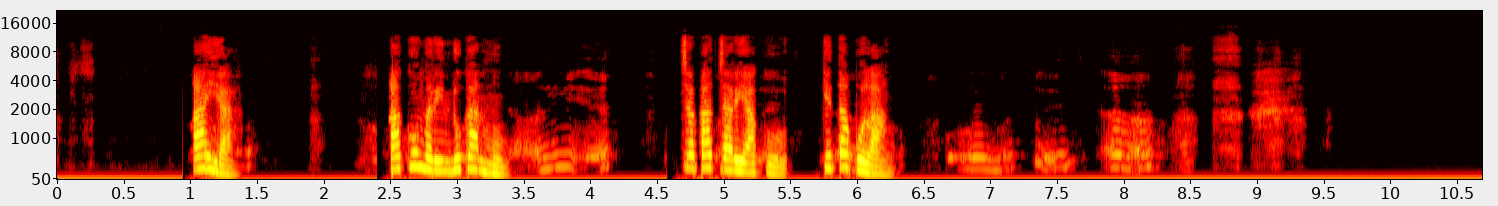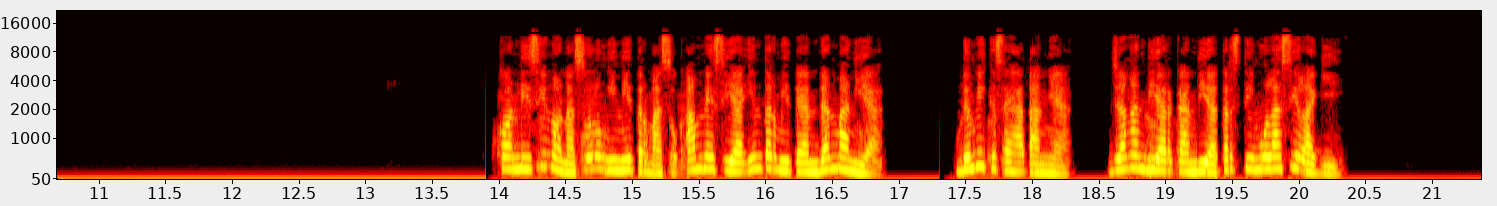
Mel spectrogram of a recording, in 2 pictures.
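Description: A young man speaks in a pained, pleading voice.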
